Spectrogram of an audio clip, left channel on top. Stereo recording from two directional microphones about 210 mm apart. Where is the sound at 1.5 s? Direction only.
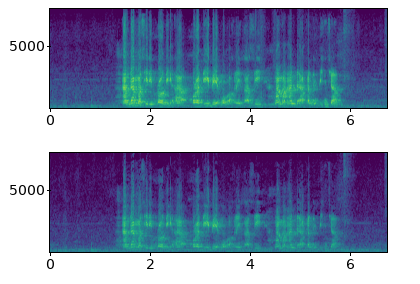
40° left (ahead or behind).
